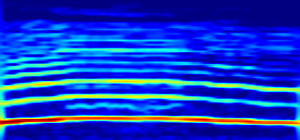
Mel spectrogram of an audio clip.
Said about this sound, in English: Entrance music then, which is a series of police sirens just going, woo!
